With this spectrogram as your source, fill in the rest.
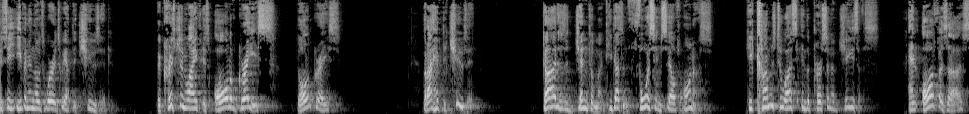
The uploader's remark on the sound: Recorded 1/11/2015 at Christ Church Anglican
